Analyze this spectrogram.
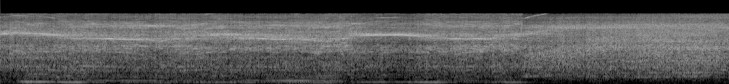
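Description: An angle grinder whines loudly, its pitch dipping and rising as it grinds metal.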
